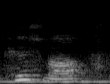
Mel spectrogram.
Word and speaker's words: Kussmaul: I was putting an H in it for like 15 years, okay, until someone corrected me. But it's Kussmaul.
